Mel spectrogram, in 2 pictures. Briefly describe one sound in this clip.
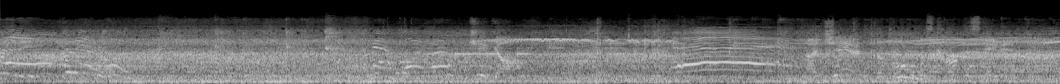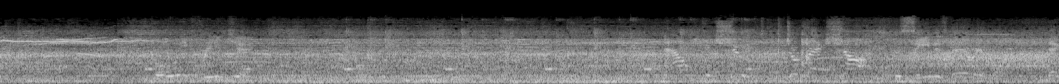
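An arcade soccer game plays electronic sound effects.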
